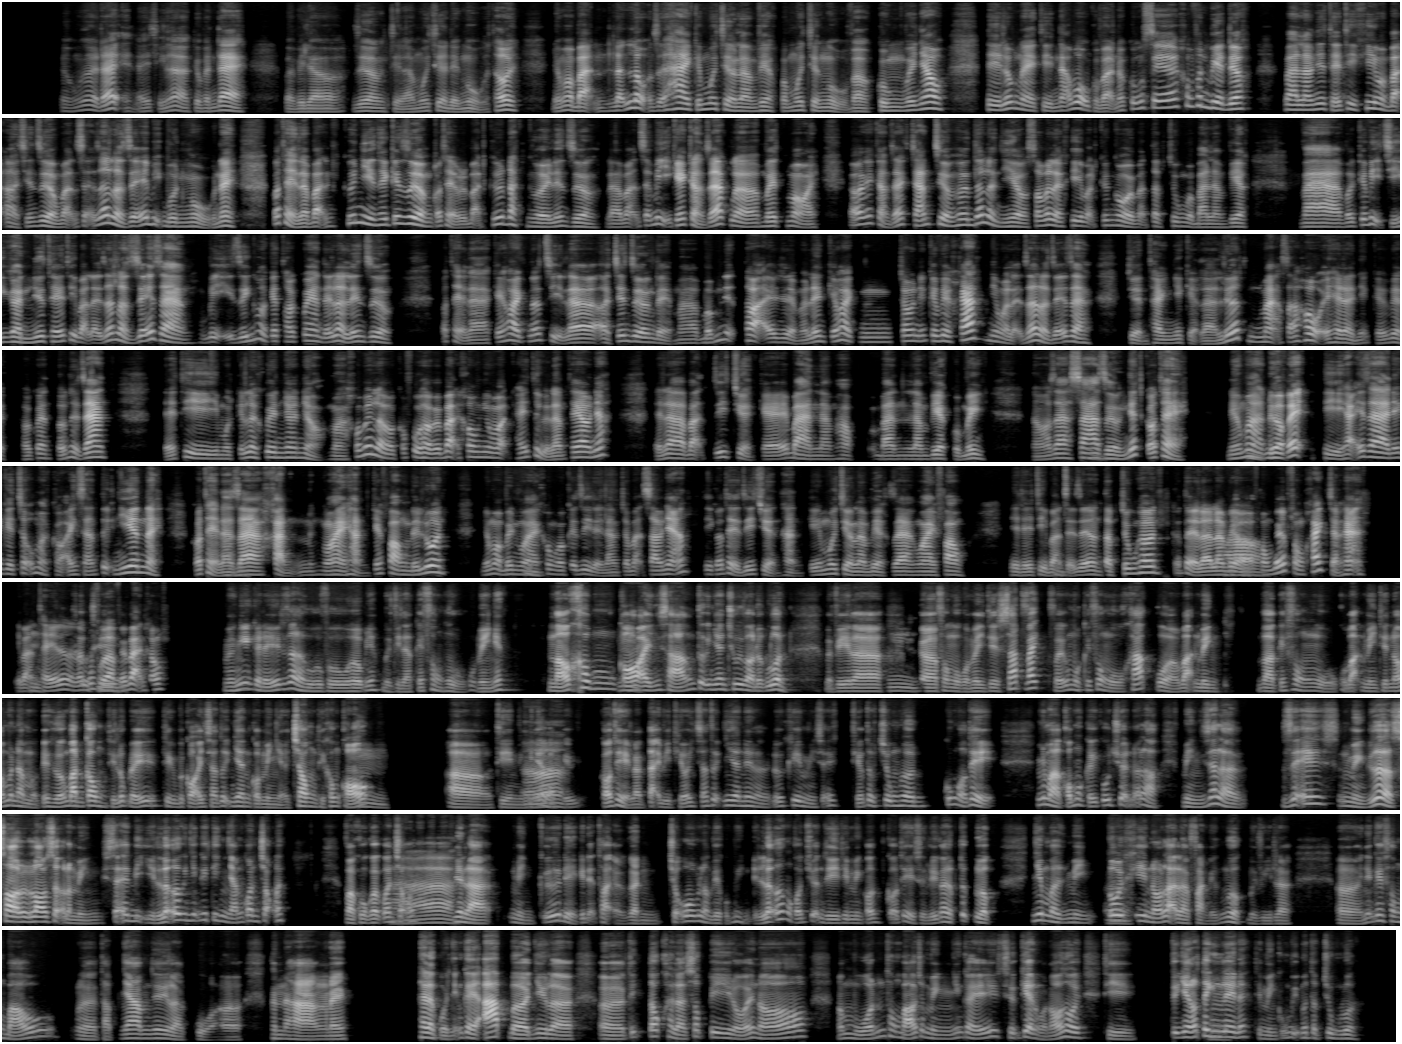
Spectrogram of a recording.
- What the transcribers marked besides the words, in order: tapping; in English: "app"
- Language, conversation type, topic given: Vietnamese, advice, Làm thế nào để bớt bị gián đoạn và tập trung hơn để hoàn thành công việc?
